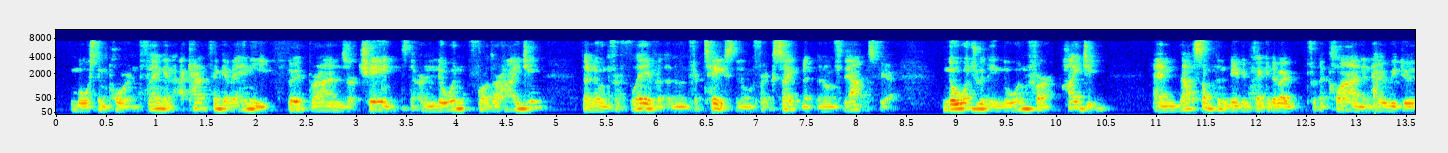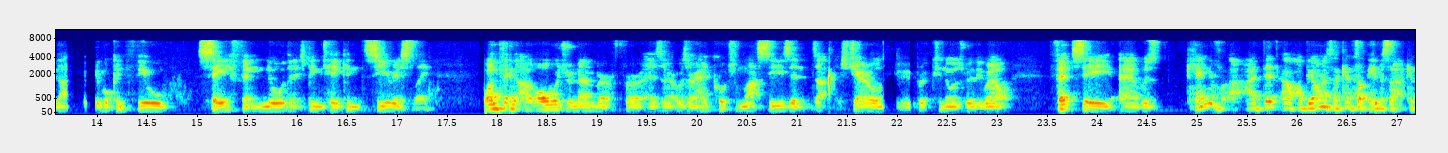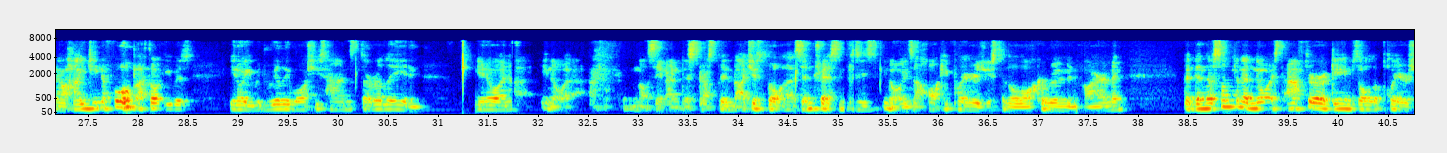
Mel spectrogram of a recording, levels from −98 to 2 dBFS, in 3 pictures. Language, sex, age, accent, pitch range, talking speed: English, male, 20-39, British, 105-150 Hz, 245 wpm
